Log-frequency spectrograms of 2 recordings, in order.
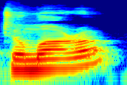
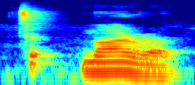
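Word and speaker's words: tomorrow: পয়েটে যাই ঠ তাহলে টুমরো তাহলে এখানেও একটা শর্ট মানে উইক সিলেবল আছে উচ্চারণ হবে টুমরো টুমরো টুমরো দেখেন ছোট্ট করে বলছি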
